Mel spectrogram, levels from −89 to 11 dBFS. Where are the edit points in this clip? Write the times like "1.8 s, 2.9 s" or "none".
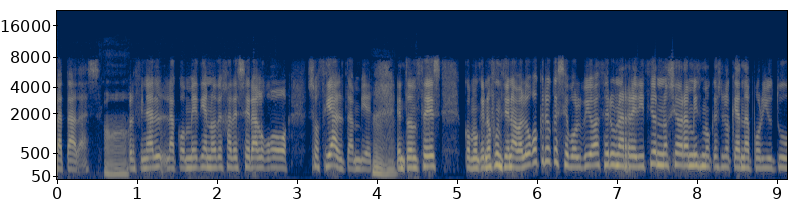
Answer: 0.9 s, 3.9 s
